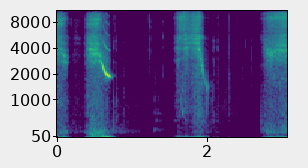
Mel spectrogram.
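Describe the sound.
Three short, breathy whistles from a person imitating a swallow's call. They are high and airy, and the first ends in a quick, sharp downward chirp. Brief silences separate them.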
